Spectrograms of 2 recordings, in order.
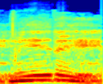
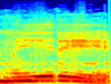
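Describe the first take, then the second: No difference in how they are said.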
